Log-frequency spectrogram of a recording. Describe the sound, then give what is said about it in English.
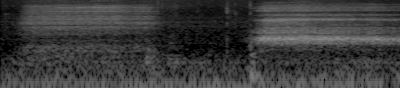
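A slow, deep breath is drawn in and then let out before a guided mindfulness session. A soft airy inhale is followed by a short pause, then a steadier, slightly louder hissing exhale, all quiet and with no talking. “Let's take a nice deep conscious breath before we begin.”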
